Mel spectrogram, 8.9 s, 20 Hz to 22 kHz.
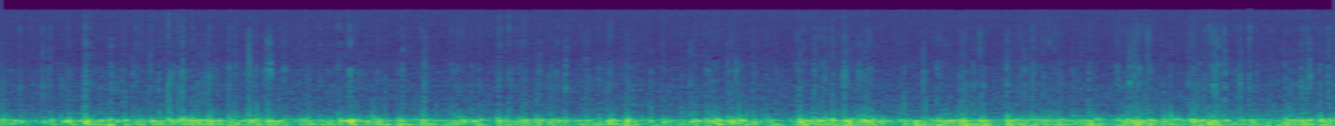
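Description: Fingertips squeeze, rub and scratch colorful gelatin gummy bears stuck all over a microphone head in a solid dome shape. The result is a steady, close, muffled low rumble with a throbbing quality around 90 Hz, sprinkled with soft sticky crackles and ticks, and almost nothing in the highs.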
